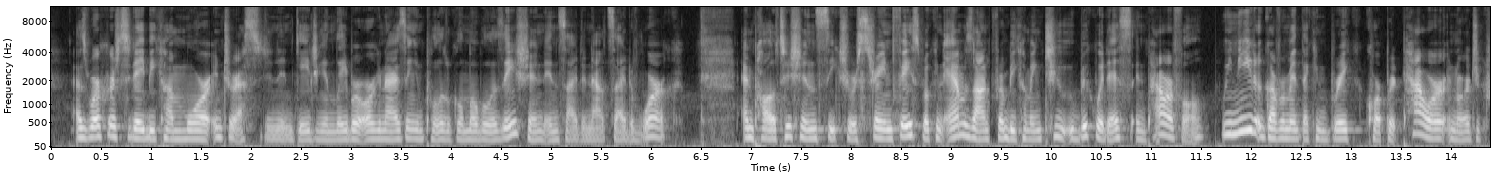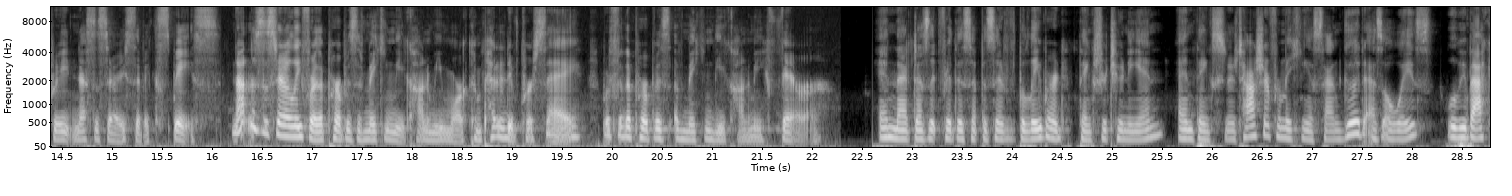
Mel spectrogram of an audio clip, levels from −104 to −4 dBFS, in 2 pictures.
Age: 30-49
